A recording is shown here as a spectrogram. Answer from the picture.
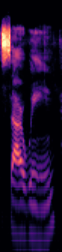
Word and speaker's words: Samhain: Now, Samhain is spelled S-A-M-H-A-I-N, but it's pronounced Samhain.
